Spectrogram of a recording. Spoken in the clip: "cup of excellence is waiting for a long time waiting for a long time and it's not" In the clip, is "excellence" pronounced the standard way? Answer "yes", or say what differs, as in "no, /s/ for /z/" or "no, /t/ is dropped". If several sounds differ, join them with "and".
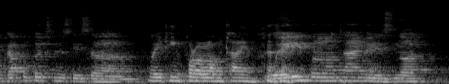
no, /n/ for /l/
